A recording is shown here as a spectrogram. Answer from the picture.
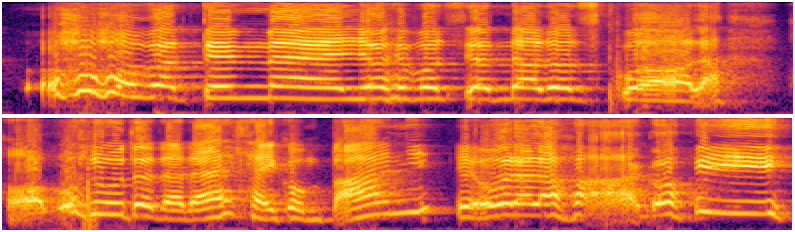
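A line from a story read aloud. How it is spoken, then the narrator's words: Wretched crying, shrieking plea. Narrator (Italian): L'infelice Pinocchio cominciò a piangere, a strillare, a raccomandarsi e piangendo diceva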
